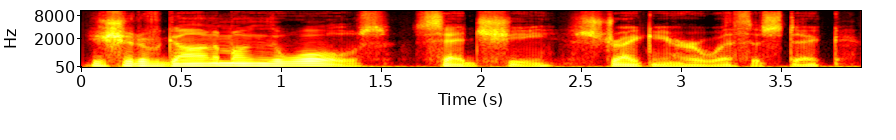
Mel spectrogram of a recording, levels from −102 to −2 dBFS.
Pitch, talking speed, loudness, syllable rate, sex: 95 Hz, 215 wpm, -16 LUFS, 4.7 syllables/s, male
